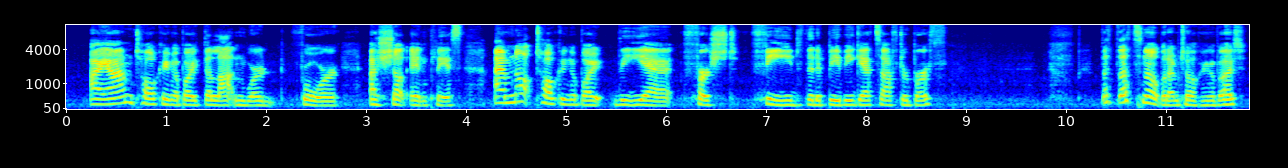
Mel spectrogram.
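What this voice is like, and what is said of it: Northern Irish accent. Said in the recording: “that's just the Northern Irishness ... in my accent”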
